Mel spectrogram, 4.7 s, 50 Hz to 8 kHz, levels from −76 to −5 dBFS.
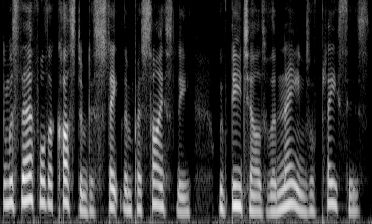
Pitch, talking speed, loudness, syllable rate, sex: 195 Hz, 205 wpm, -21 LUFS, 6.4 syllables/s, female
